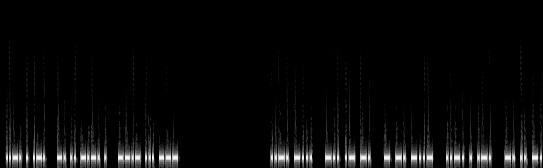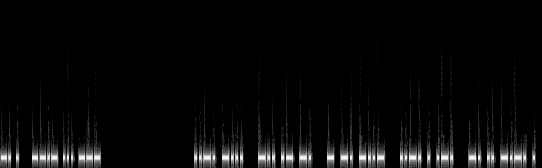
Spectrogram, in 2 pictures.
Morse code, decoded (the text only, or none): FER NICE QSO FB DAN TNX FER NICE QSO FB DAN TNX FER NICE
